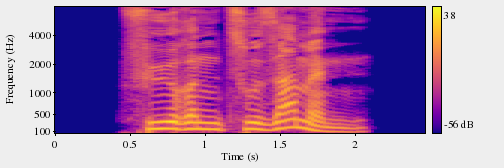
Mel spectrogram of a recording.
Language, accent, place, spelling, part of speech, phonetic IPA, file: German, Germany, Berlin, führen zusammen, verb, [ˌfyːʁən t͡suˈzamən], De-führen zusammen.ogg
- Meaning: inflection of zusammenführen: 1. first/third-person plural present 2. first/third-person plural subjunctive I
